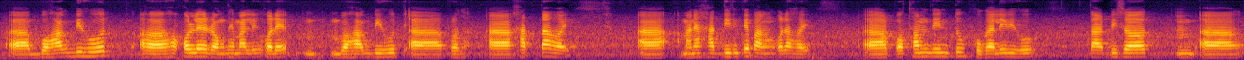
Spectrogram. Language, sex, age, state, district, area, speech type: Assamese, male, 18-30, Assam, Kamrup Metropolitan, urban, spontaneous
